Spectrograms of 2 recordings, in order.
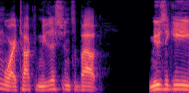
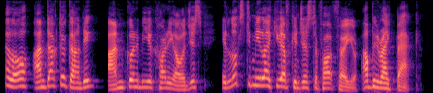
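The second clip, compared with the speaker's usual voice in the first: imitating an Indian doctor, higher pitched; doctor from India, higher voice; Indian accent; 7 semitones higher than usual. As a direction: lightly mimic the cardiologist's Indian accent. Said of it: "he's from India".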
